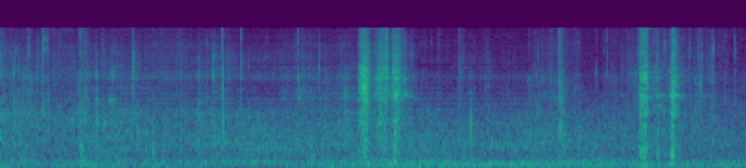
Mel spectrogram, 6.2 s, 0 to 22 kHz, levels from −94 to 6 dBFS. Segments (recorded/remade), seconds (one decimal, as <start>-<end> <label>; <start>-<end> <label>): 0.0-0.7 recorded; 0.7-4.4 remade; 4.4-6.2 recorded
